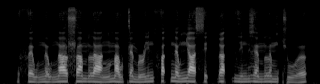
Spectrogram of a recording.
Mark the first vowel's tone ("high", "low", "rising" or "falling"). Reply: low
